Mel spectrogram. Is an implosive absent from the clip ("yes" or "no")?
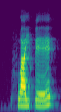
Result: no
